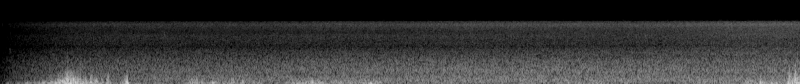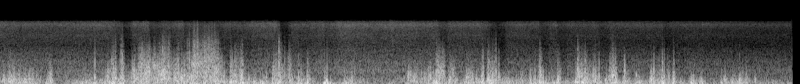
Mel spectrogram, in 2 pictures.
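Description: Wind buffeting the microphone and blowing through the trees: a steady rush at first, gusting much louder from about eight seconds in.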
